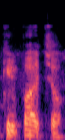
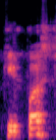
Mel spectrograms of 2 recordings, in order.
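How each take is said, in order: First: The word ends with a plain 'cha' sound. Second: The word ends with a 'shcha' sound. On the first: The speaker calls it right. "उच्चारण क्या होगा?" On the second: The speaker calls it wrong. "कृपश्च नहीं होगा"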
